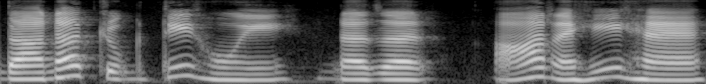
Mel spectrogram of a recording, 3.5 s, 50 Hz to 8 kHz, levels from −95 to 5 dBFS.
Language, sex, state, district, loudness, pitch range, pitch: Hindi, female, Himachal Pradesh, Shimla, -17 LUFS, 210-250 Hz, 220 Hz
